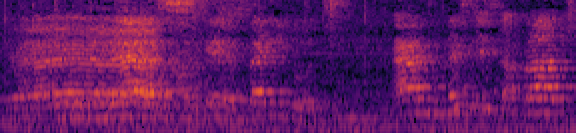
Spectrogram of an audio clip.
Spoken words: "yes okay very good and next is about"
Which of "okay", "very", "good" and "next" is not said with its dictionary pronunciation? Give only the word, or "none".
next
